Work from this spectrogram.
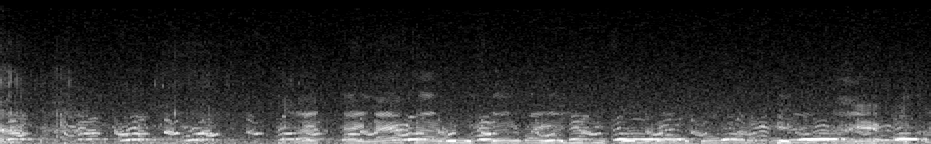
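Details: Beagles on a hunt in Vera, Virginia, running up a ridge after the first jump: several overlapping drawn-out bays, wavering and rising then falling, voices layered almost continuously for seven seconds, with a man speaking briefly in between.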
